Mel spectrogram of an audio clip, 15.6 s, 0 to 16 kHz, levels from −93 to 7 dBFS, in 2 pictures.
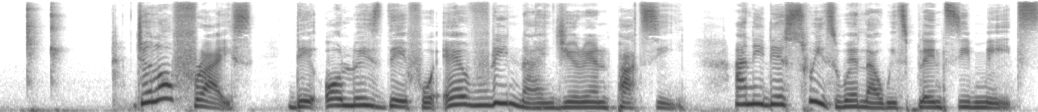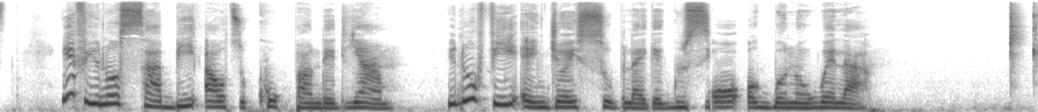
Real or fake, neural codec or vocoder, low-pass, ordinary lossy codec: fake; vocoder, 44.1 kHz, 128 mel bands every 512 samples, BigVGAN v2; 14.4 kHz; MP3, 96 kbps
